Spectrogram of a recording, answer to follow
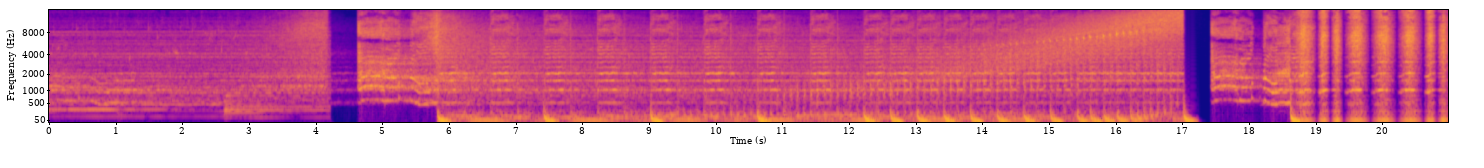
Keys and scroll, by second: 1.1 typing, 3.1 scroll, 4.9 ctrl+2, 6.7 5, 6.7 5, 6.8 Tab, 14.1 ctrl+alt+2, 20.7 ctrl+z.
